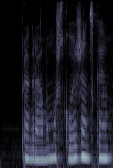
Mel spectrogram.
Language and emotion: Russian, positive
